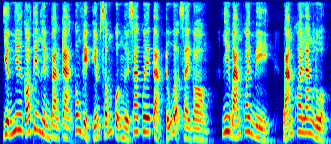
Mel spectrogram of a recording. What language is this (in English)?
Vietnamese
